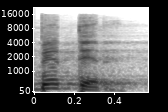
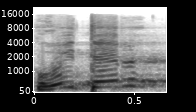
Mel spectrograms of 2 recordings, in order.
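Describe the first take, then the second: First: The word begins with a b sound. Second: The word begins with a w sound. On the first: This is the everyday simplified form people use. The speaker calls it wrong. "কিন্তু আমরা বলি বেতের" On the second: This is the form of the word in the Quran. The speaker calls it right. "ওয়াও দিয়া উইতের"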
